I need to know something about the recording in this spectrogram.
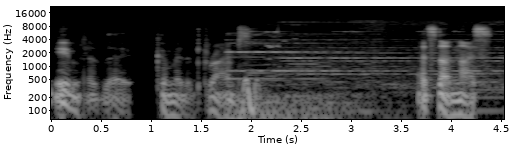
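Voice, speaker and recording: A game streamer reacts casually while playing. The voice is mid-pitched and expressive, with a leisurely pace. Loud game music runs behind it. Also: takes it slowly, vocal fry. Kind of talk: casual live gameplay reaction.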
